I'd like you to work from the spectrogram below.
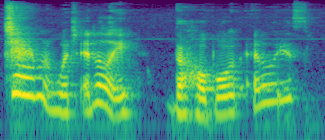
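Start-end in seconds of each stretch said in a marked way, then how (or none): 0.0-0.4 high mock-tearful squeal; hammed-up tearful delight; happy crying. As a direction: squeal the names through happy tears. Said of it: "still crying".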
